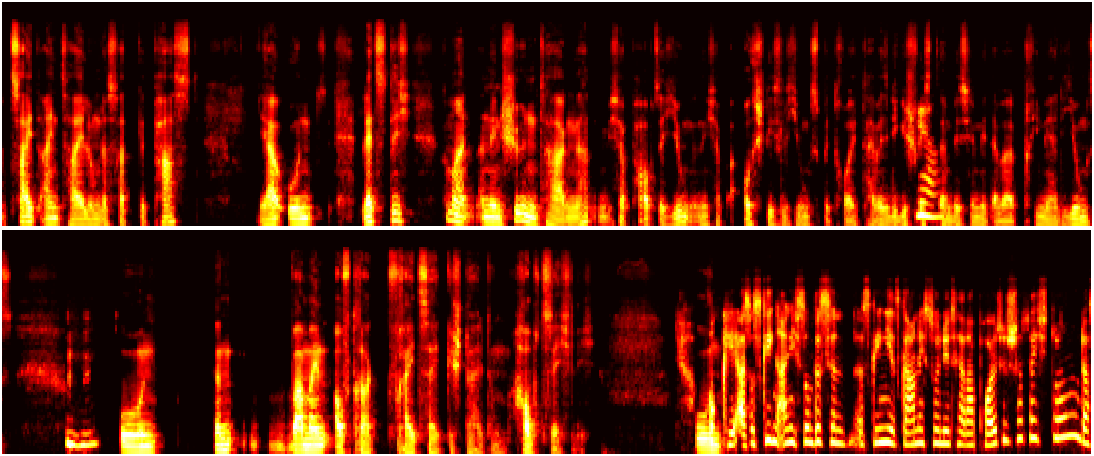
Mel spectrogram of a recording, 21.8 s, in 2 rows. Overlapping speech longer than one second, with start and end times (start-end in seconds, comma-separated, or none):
none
